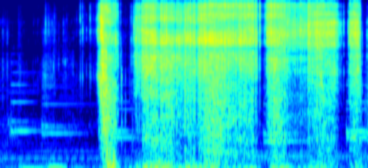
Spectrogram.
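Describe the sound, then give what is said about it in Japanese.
Tearing of a paper receipt point card, lighter than ordinary paper: after a short quiet start, a sharp rip begins, then continues as a sustained papery tearing for about two seconds, broken by a couple of brief pauses. “ポイントがついたよっていうレシートポイントカード、ちょっと普通の紙より軽い音なのかな。”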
